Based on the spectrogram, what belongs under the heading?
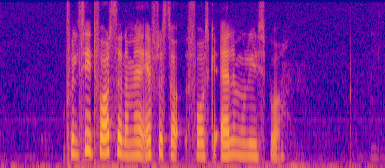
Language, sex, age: Danish, female, 20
